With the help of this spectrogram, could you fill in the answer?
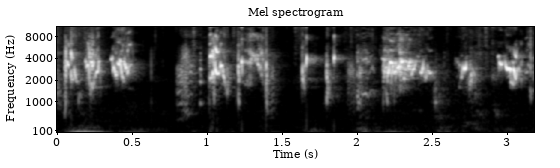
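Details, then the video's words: Pet budgerigar calls: harsh little squawks and chirps in uneven bursts, separated by brief silences. "1 hour of budgie sounds"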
